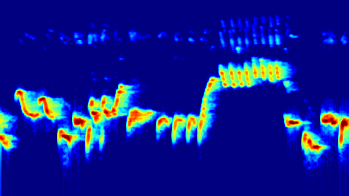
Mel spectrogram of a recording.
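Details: White-rumped shama song used as a training recording for caged birds: rich, varied whistled phrases, rolling chattery notes near two kilohertz, a high sweeping rise into a buzzy trill, then short whistled notes.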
